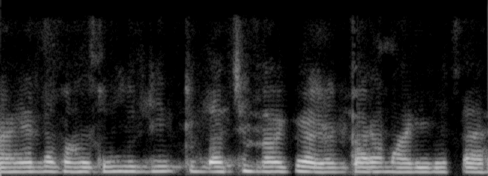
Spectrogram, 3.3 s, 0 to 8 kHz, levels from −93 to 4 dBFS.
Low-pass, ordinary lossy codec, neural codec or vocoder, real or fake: 7.2 kHz; AAC, 48 kbps; codec, 16 kHz, 2 kbps, FreqCodec, smaller model; fake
